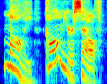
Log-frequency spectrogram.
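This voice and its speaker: A man voicing a firm mother bird who calms and cautions in a measured way, in a storybook reading. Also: high voice, pitched above the performer's own voice, full character voice. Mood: admonishing. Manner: measured admonishing.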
